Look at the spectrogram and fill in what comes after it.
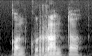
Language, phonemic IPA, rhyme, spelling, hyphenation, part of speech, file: Esperanto, /kon.kuˈron.to/, -onto, konkuronto, kon‧ku‧ron‧to, noun, Eo-konkuronto.ogg
- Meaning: singular future nominal active participle of konkuri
